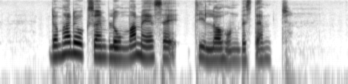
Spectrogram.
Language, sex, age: Swedish, female, 44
